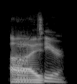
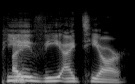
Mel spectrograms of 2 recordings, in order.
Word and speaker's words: Pavitr: Puppeteer. Yeah, Prabhakar Prabhakar. But I Pavitr.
